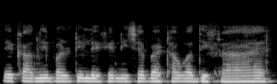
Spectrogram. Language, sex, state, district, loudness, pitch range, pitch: Hindi, male, Jharkhand, Palamu, -15 LUFS, 140-145 Hz, 140 Hz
